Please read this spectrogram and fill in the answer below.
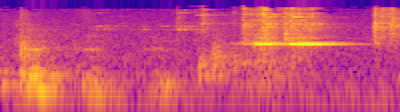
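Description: A dog whining briefly on one high, steady note about halfway through, with light scraping and tapping of a metal measuring spoon scooping coffee grounds.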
